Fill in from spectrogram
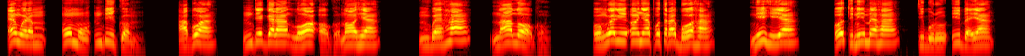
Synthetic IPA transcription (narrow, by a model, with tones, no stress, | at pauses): e˦ŋʷe˨ɾe˨m̩˨ | ʊ˦mʊ˨n̩˦dɪ˦i˨ko˨m̩˨ | a˨bʊ˦a˦ | n̩˦dɪ˦ɡa˦ɾa˦lʊ˨a˦ʔɔ˨ɡʊ̰˨nɔ˦ɦja˦ | ŋ͡m̩˨ɡ͡be˨ɦa˦ | na˨a˦lɔ˨ɔ˨ɡʊ̰˨ | o˨ŋʷe˦ɣɪ˦ʔo˦ɲe˦pʊ˦ta˦ɾa˦ɡ͡bo˨ɔ˦ɦa˦ | ni˦ɦi˨ja˦ | o˦tu˨ni˦me˦ɦa˦ | ti˨ɡ͡bu˨ɾu˨i˦be˨ja˦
